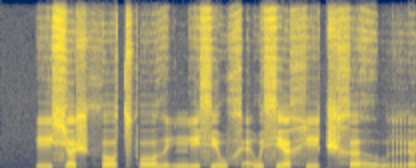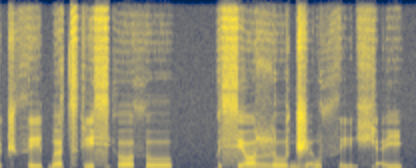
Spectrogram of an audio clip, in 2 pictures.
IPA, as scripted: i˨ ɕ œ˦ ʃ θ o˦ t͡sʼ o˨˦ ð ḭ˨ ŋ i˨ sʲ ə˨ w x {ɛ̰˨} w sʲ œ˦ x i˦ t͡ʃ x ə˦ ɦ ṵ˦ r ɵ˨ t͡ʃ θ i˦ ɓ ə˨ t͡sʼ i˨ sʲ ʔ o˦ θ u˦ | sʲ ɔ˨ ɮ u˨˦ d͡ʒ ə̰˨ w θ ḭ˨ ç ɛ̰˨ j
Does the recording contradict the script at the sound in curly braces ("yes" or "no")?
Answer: no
